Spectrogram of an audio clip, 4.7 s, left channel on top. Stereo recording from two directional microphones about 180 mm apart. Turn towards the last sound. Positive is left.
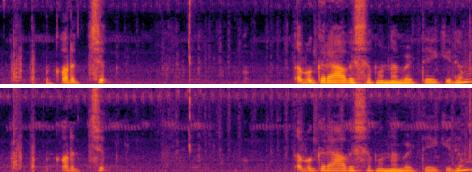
turn(degrees=20)  # may be behind; listen again after turning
